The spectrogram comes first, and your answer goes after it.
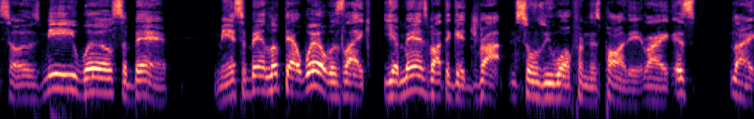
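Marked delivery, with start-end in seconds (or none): none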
